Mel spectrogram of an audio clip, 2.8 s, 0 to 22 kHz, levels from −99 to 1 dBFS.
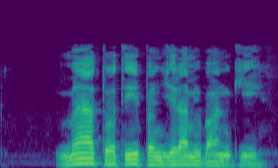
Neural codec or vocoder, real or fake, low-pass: codec, 16 kHz, 8 kbps, FreqCodec, larger model; fake; 7.2 kHz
